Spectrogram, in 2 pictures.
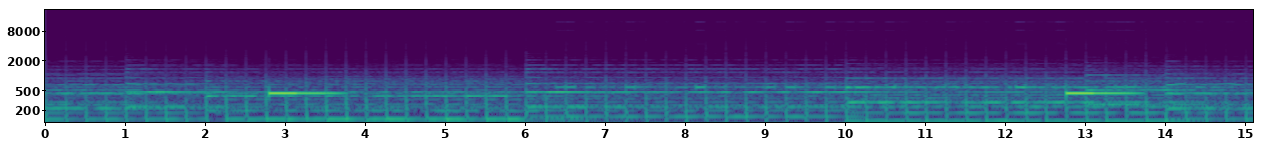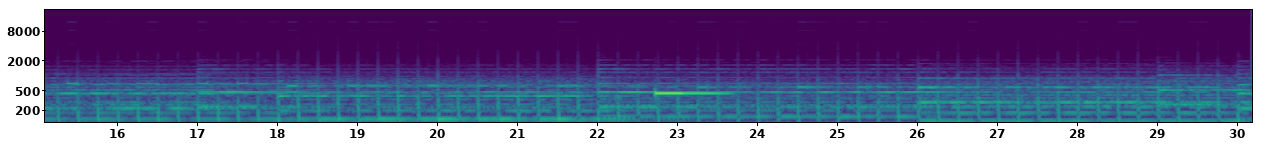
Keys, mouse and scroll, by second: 0.5 middle click, 0.9 a, 1.4-2.4 drag, 2.4 middle click, 2.7 z, 3.0-4.5 drag, 4.8 ctrl+KP_7, 5.4 click, 5.7 z, 8.5 middle click, 9.2 click, 9.5-12.1 middle drag, 12.1 click, 15.9 KP_7, 18.6 z, 19.1 click, 22.9 click, 26.9 KP_3, 27.1 z, 27.5-29.6 drag, 29.6 middle click, 30.0 KP_7.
